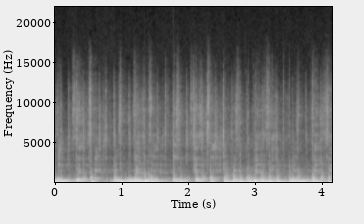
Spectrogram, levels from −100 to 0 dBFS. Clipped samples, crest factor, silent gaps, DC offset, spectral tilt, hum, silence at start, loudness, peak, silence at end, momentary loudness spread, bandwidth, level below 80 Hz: under 0.1%; 14 dB; none; under 0.1%; -6 dB/octave; none; 0 s; -19 LUFS; -4 dBFS; 0 s; 4 LU; 15.5 kHz; -28 dBFS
